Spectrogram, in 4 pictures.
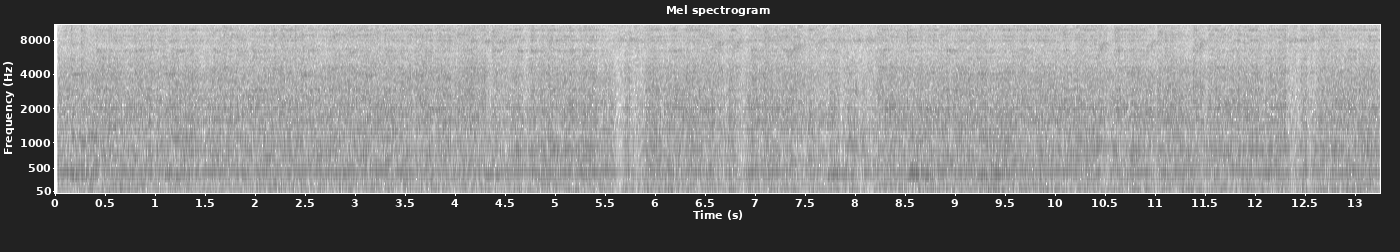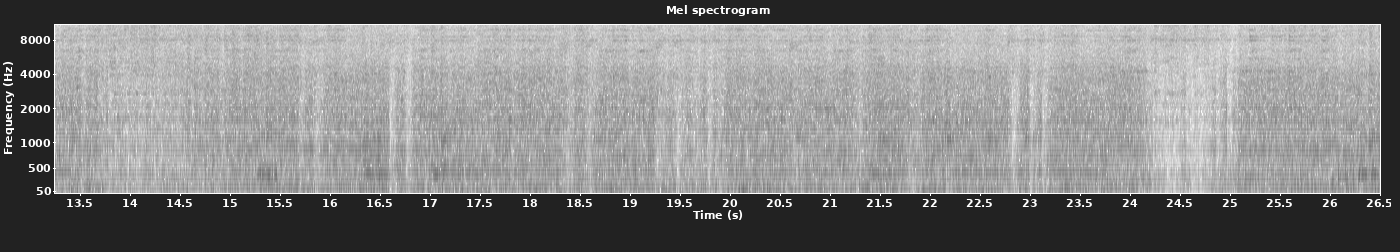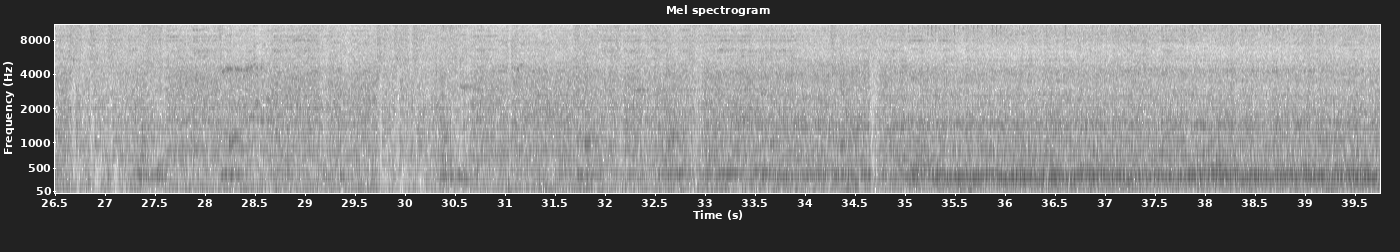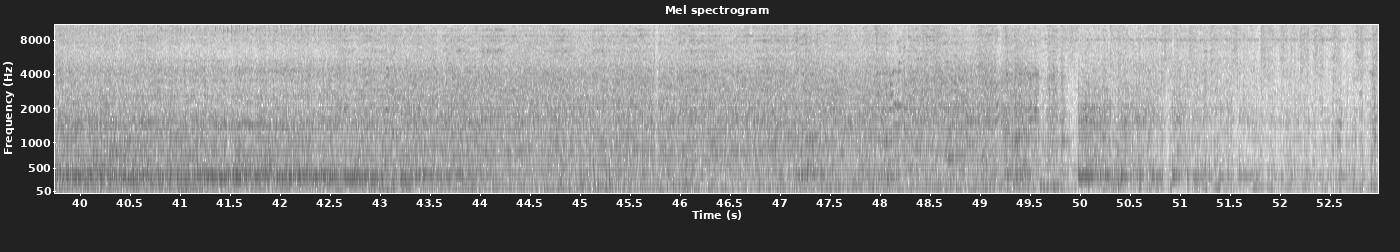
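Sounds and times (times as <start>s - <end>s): workshop machinery humming: 0.0s - 52.9s
power tool running: 30.0s - 46.8s.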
